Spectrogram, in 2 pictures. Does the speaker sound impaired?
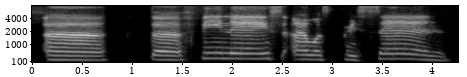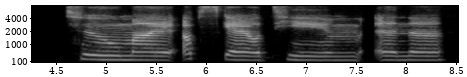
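Yes: aphasia; with coma mentioned.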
